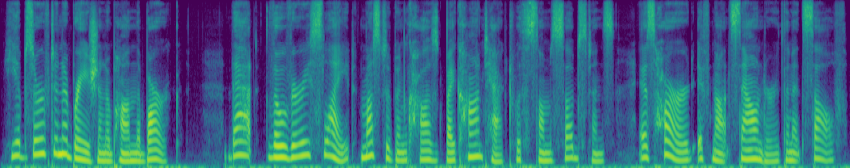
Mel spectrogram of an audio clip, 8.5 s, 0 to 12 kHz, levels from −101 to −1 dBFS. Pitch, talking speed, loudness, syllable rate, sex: 195 Hz, 190 wpm, -18 LUFS, 5.1 syllables/s, female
